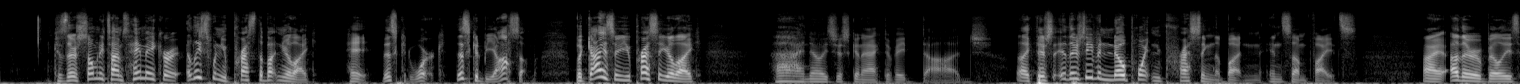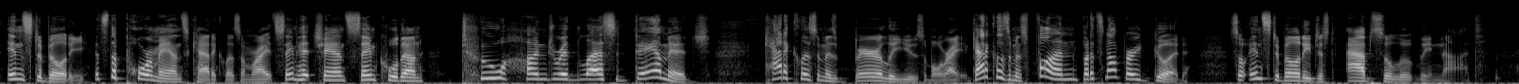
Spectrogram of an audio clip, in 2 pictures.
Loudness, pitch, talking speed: -23 LUFS, 185 Hz, 175 wpm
